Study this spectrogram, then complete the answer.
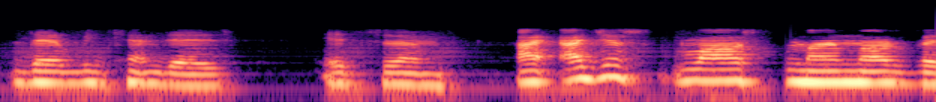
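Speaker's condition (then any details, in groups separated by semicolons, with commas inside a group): Multiple sclerosis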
